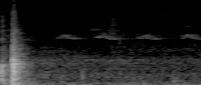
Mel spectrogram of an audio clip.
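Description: A short knock of a painting board against a wooden easel as it is turned upside down and set back, right at the start. Then it is quiet, with a few faint high chirps.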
